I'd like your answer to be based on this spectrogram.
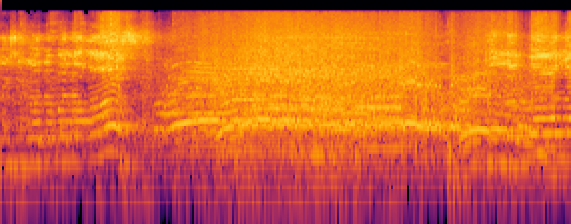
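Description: A live hip-hop concert crowd roars and shouts loudly in a sustained wall of cheering and whoops that swells after a brief dip and stays close and dense to the end.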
